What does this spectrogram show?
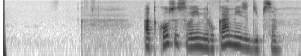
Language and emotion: Russian, neutral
